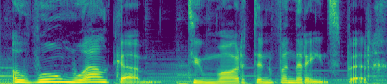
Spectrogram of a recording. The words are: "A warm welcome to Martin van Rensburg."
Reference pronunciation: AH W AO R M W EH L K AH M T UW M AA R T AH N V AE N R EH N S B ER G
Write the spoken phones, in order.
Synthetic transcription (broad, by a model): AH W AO L M W EH L K AH M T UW M AA R T AH N F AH N R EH N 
